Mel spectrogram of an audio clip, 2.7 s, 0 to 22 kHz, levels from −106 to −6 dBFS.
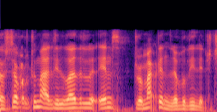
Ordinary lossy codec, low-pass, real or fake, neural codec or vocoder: MP3, 64 kbps; 7.2 kHz; fake; autoencoder, 22.05 kHz, a latent of 192 numbers a frame, VITS, trained on many speakers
